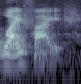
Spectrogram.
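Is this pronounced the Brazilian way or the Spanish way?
Brazilian. It is said with a Brazilian Portuguese pronunciation. "elas não falam Wi-Fi"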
